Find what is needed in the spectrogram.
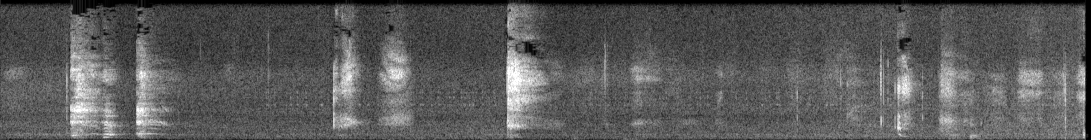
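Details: A nine-month-old boy imitates his grandmother's coughing with a series of short, breathy, playful cough-like bursts: imitated cough.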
